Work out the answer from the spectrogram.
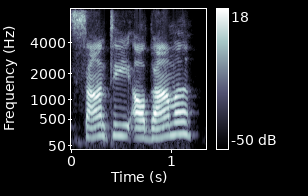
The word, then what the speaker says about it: Aldama: Treat Santi Aldama?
